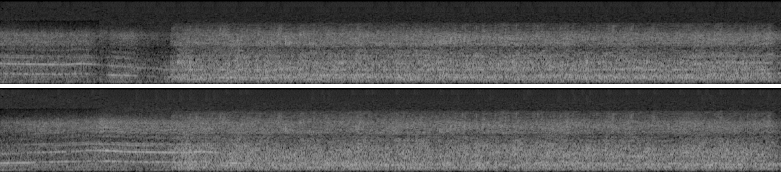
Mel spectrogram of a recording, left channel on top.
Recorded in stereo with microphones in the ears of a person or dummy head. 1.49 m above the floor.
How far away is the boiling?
About 7.5 m.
